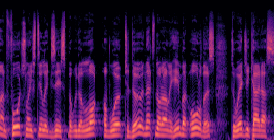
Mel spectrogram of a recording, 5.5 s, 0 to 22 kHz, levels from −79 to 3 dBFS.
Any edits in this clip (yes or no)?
no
